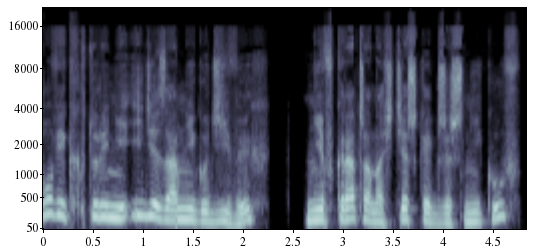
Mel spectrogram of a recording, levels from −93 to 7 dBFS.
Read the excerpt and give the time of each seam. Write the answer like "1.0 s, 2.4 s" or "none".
1.3 s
